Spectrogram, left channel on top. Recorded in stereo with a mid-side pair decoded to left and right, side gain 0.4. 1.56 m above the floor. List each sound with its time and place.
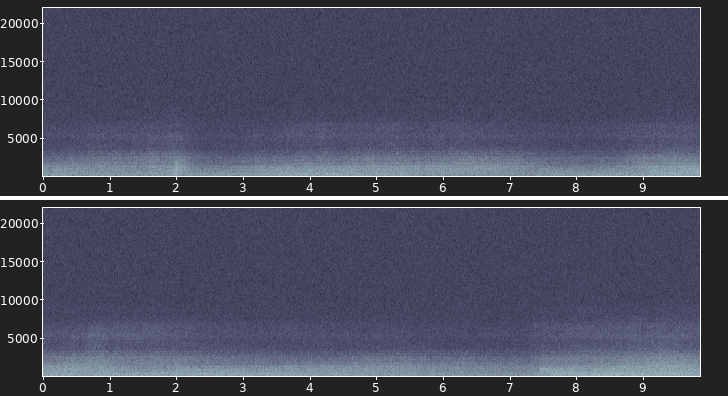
Only background noise.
